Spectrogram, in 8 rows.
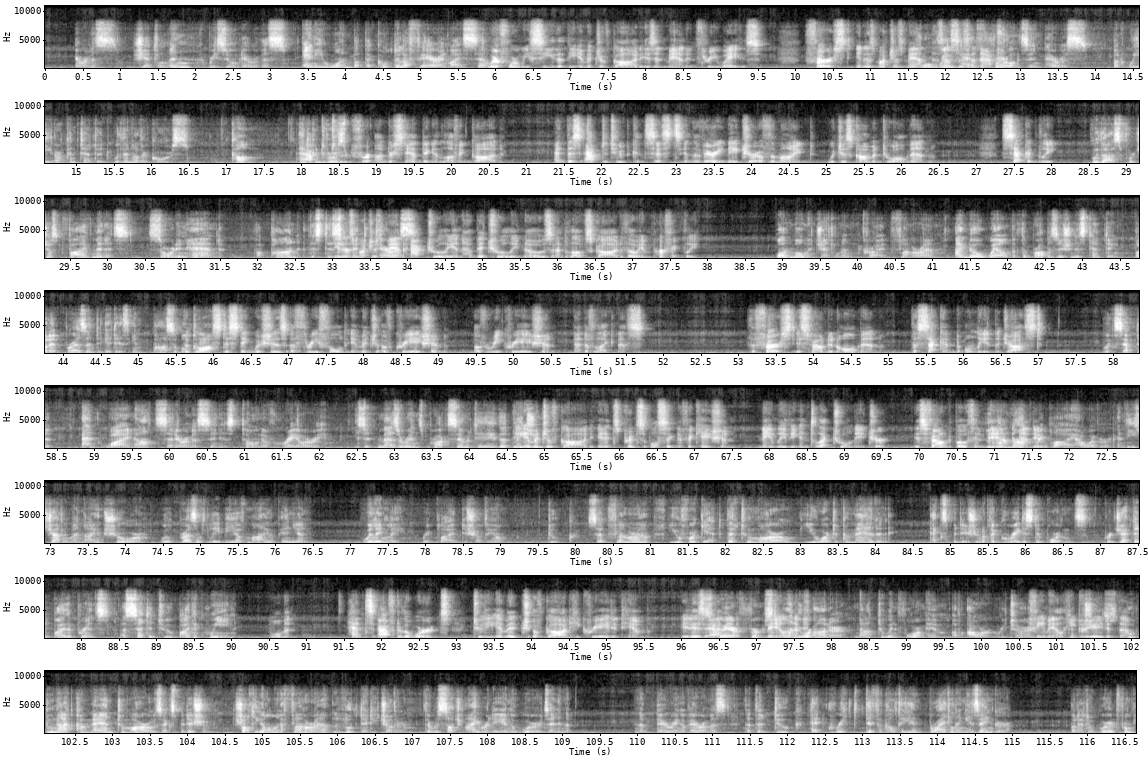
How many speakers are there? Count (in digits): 2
